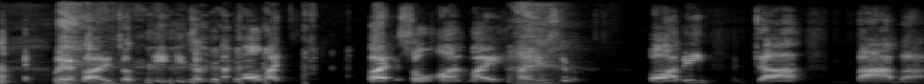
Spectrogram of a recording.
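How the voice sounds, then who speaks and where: With long, frequent pauses, a man speaks in a high pitch and a Boston accent, using ordinary pitch variation. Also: fairly slow pace. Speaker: jiu-jitsu practitioner and barber. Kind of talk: casual chat.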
